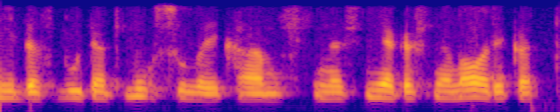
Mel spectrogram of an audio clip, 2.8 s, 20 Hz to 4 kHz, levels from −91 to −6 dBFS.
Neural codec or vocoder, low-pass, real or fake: none; 3.6 kHz; real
